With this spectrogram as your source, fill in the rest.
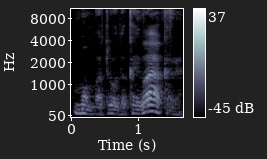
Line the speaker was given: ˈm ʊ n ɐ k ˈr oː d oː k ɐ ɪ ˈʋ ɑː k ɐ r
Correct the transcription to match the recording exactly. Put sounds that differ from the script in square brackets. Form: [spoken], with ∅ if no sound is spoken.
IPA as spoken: ˈm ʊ [m] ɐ [t] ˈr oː d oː k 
